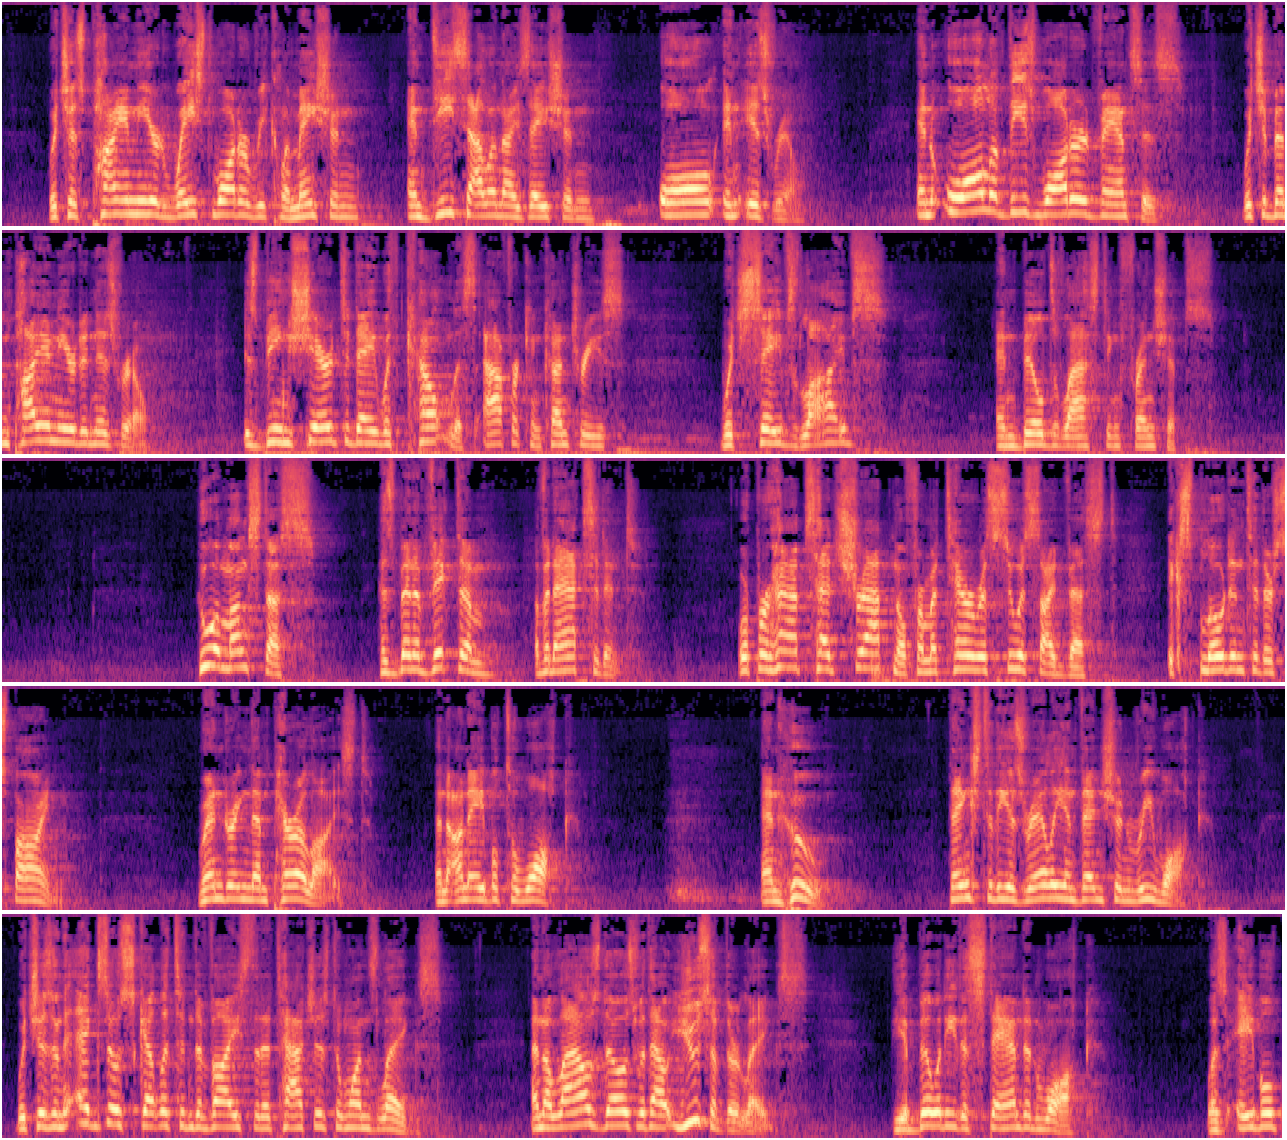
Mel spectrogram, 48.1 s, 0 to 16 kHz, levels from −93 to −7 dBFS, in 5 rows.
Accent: American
